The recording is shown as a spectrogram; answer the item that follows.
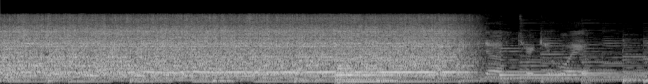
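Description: KitchenAid countertop blender running steadily on a jug of red vegetable purée, cutting off about five seconds in. Background acoustic guitar music runs underneath and carries on alone after the blender stops.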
